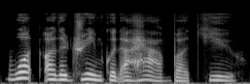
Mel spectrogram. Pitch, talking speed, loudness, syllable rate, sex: 200 Hz, 190 wpm, -20 LUFS, 4.1 syllables/s, female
